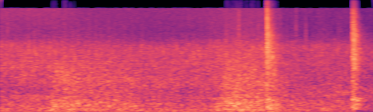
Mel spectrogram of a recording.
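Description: thunderstorm with rain

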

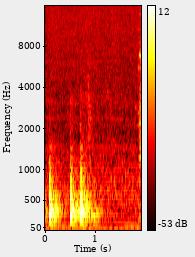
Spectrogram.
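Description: knocking on a door

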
